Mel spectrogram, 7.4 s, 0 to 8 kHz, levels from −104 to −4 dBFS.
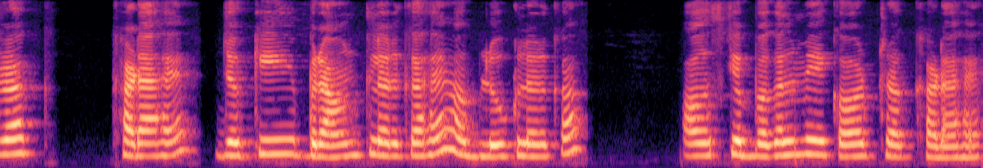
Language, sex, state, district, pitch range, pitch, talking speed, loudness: Hindi, female, Bihar, Vaishali, 215-255 Hz, 230 Hz, 180 wpm, -17 LUFS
